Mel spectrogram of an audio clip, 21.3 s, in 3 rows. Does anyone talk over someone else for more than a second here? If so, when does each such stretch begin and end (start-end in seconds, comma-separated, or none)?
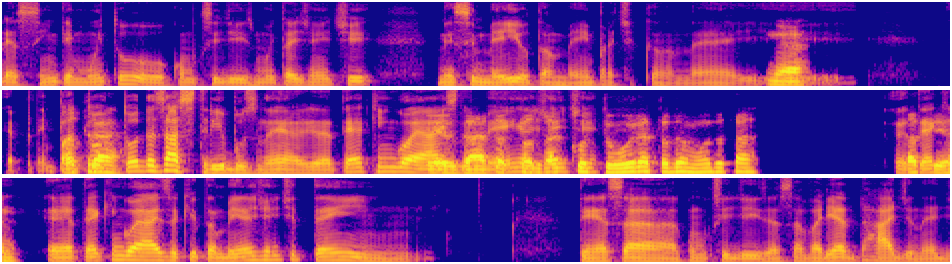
10.3-11.6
